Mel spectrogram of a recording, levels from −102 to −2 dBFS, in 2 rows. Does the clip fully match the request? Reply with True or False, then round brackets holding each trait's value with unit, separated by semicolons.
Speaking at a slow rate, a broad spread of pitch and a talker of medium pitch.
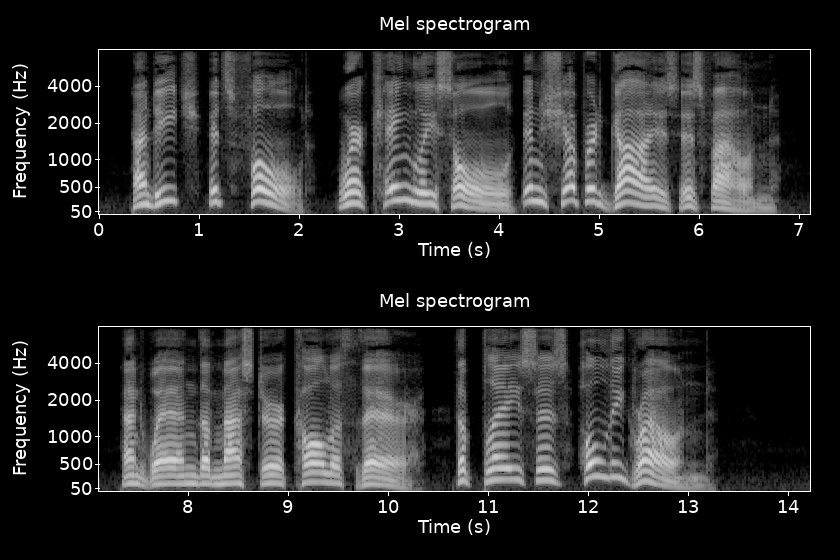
True (95 wpm; 7.6 semitones; 165 Hz)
